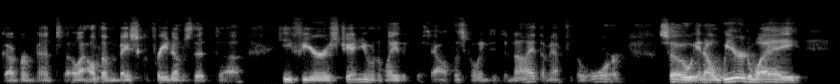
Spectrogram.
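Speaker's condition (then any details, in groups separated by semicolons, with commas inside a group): No condition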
